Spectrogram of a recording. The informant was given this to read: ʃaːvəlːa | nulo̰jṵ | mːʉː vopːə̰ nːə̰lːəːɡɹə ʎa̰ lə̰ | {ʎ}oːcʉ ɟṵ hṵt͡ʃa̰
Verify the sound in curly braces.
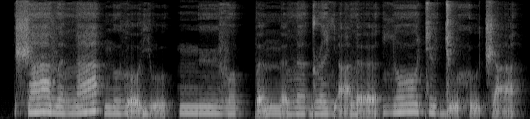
correct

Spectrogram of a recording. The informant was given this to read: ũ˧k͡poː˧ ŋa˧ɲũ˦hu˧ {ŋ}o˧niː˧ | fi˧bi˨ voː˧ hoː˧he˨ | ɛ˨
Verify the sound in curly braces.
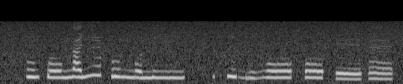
correct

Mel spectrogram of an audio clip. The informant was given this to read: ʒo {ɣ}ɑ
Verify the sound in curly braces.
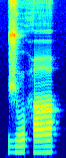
incorrect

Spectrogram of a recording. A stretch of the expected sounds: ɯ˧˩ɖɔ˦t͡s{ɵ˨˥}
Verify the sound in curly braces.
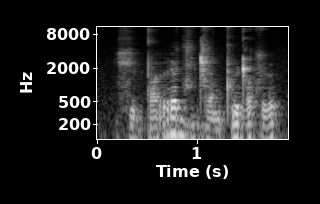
correct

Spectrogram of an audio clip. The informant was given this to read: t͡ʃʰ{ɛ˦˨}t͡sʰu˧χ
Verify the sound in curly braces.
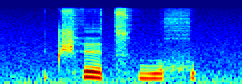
correct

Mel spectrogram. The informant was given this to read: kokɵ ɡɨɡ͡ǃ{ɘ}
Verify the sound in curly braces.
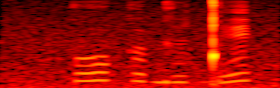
incorrect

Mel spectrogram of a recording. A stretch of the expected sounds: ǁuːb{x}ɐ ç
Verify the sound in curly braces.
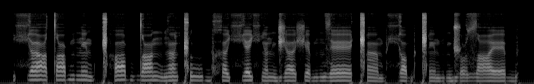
correct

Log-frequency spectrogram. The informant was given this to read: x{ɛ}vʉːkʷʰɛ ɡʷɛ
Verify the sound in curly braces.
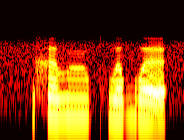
correct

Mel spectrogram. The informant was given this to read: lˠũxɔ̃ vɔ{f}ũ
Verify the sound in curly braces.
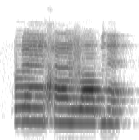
incorrect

